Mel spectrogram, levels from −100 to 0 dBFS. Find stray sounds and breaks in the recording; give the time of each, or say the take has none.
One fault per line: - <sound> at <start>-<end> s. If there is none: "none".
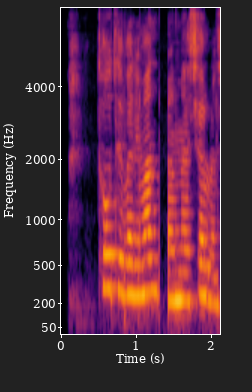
- dropout at 1.3-1.4 s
